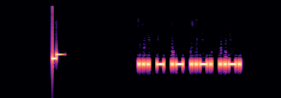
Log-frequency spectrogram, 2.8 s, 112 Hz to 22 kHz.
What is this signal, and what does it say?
Morse code, heard as a keyed tone, about 53 wpm, 700 Hz. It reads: STAFF
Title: Sentences from Top 1200 Words - New Word Drill Alt - 50wpm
